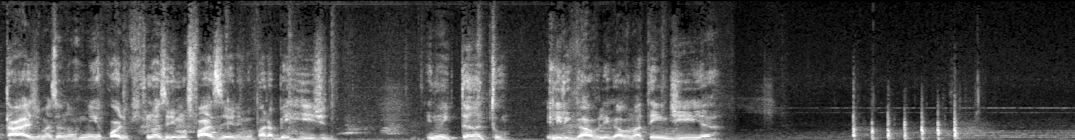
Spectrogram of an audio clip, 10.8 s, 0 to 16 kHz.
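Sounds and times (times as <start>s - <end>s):
speech: 0.0s - 3.5s, 4.2s - 7.3s
firm knocks on a door: 8.5s - 9.7s.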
